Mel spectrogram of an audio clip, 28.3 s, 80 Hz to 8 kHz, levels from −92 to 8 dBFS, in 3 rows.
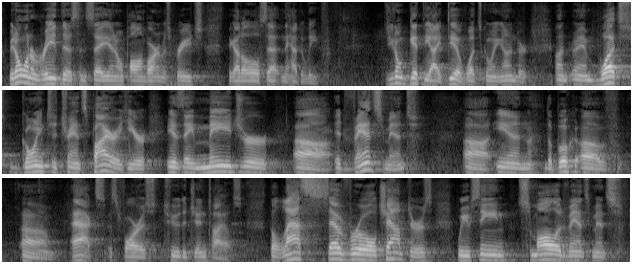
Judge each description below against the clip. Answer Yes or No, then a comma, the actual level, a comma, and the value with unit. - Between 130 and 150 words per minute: Yes, average, 140 wpm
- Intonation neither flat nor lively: Yes, average, 4.0 semitones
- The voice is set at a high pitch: No, low, 120 Hz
